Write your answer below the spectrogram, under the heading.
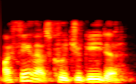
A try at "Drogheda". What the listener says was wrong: That is Drogheda. So it's a silent G. Drogheda. Drogheda, right?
